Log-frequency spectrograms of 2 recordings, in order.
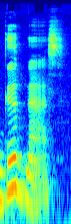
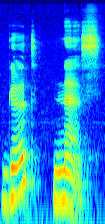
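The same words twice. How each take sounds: First: Said in the usual way. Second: "goodness" in two parts, good, pause, ness; "goodness" pulled apart with a clear gap; split into morphemes. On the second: Shown as a demonstration. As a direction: say "goodness" broken between stem and suffix.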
